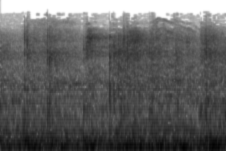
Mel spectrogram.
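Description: Basketball dribbled on a hardwood gym floor: a run of low, short bounces ringing in a large hall.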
